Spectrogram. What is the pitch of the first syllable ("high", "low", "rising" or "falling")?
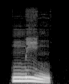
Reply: falling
